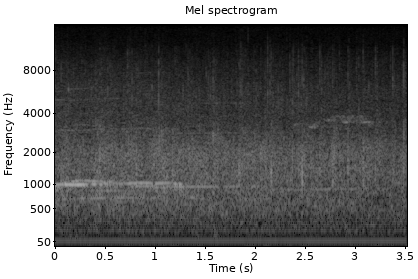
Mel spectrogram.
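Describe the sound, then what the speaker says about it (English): A graduation ceremony audience gives a round of applause, a dense, moderately loud wash of clapping that starts strong and slowly tapers off. "Can we get a round of applause for that?"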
